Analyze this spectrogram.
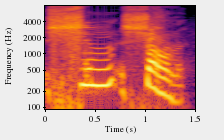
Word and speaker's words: Shimshon: Ce mot a des syllabes. La première syllabe c'est Shim et la deuxième syllabe c'est Shon. Shim signifie petit, Shon en hébreu signifie soleil.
